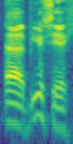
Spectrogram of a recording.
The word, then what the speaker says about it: Busiek: Which I knew was Alex Ross because I'm more of a visual person, but I'm going to probably it's mispronounce gorgeous, this. Kurt Busiek? Busiek, yeah.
